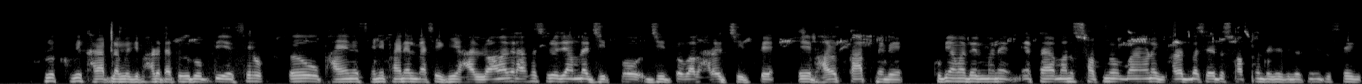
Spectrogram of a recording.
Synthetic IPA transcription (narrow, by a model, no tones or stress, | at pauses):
puɾekʰubikʰaɾablaɡlod͡ʑebʱaɾot̪ɛt̪ekuɾob̚d̪ieseo | ewpʰajnsemipʰajnalmɛt͡ɕʰeɡieɦalːoamad̪eɾaʃat͡ɕʰilod͡ʒeamɾad͡ʑit̪̚bod͡ʑit̪̚bobabʱaɾot̪̚d͡ʑit̪̚beebʱaɾot̪kapnebe | kʰubiamad̪eɾmaneɛk̚ʈamanusːɔpnomaneɔnek̚bʱaɾot̪̚bat͡ɕːaɾet̪̬usɔpnod̪ekʰet͡ʃʰilokint̪use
